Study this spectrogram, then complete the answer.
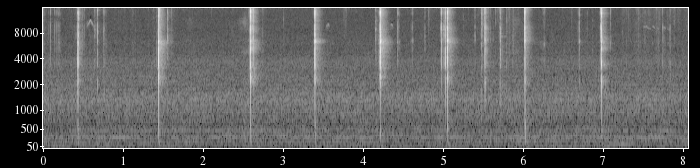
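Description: Sharp stone chips snap and click as a tip presses flakes from a stone blade.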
